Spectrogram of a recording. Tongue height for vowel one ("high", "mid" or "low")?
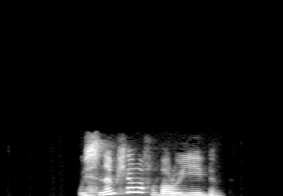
high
